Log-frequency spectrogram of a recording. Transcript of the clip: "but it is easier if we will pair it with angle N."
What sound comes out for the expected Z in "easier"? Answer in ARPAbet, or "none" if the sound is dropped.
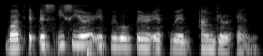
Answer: S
